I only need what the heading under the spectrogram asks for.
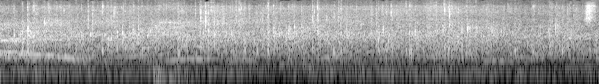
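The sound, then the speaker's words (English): A steady round of applause, dense overlapping clapping that holds at an even level for about three seconds with no voices standing out. “Let's give Marty a round of applause.”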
